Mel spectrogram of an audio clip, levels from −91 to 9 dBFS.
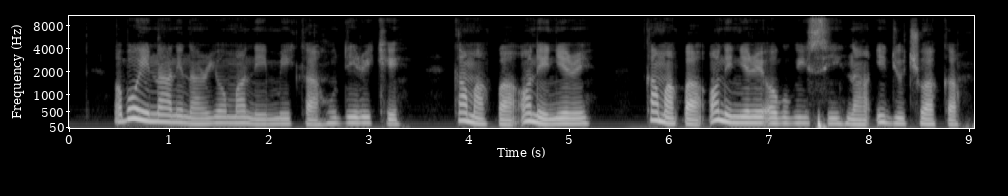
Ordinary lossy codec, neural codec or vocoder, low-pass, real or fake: none; none; 9.9 kHz; real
